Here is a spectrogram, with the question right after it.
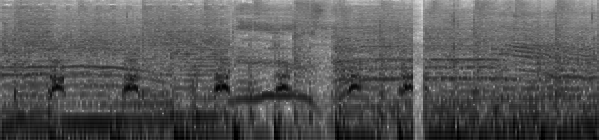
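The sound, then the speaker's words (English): A dog barks repeatedly in a steady rhythm, short yelps set against a loud, continuous musical backing with sustained tones, with no talking over it. “Like a dog.”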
